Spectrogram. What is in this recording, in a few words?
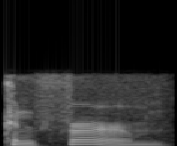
"confirm", English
